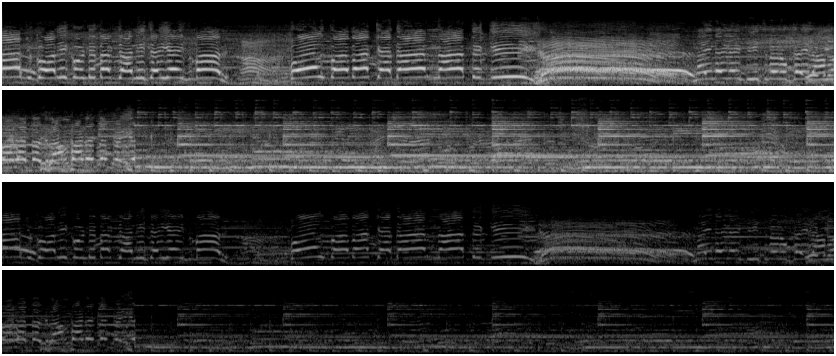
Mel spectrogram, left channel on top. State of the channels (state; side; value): quieter; right; 21.1 dB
